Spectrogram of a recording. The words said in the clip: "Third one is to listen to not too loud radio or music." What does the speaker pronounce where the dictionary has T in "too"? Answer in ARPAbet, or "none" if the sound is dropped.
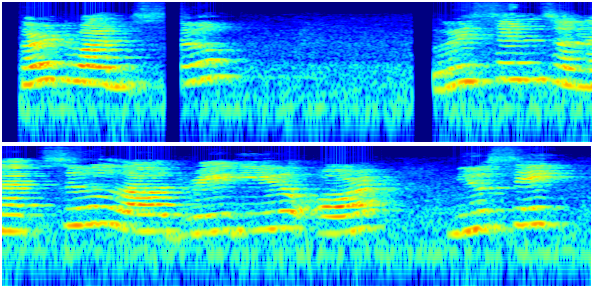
S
